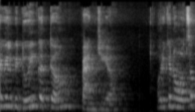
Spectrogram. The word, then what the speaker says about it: Pangaea: Today we'll be doing a term Pangaea, or you can also pronounce it as Pangaea.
